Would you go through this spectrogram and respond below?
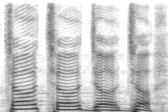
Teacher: second line के चारों स्पर्श संघर्षी हैं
